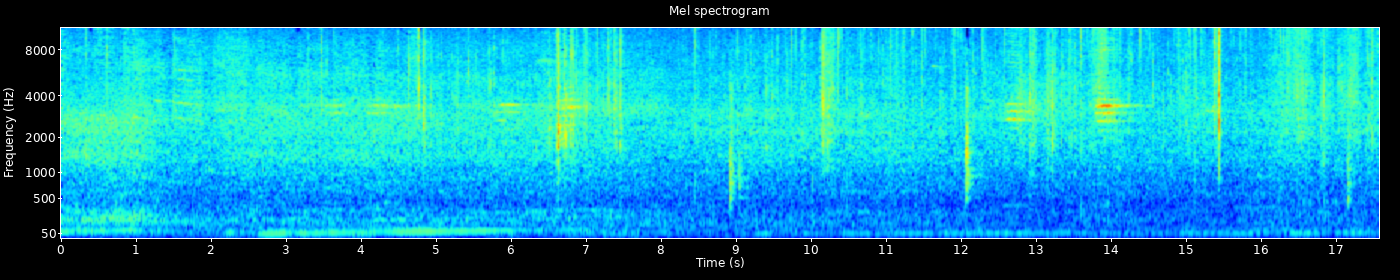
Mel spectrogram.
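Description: Dried palm leaves and sticks being pushed into a clay stove and set alight: rustling kindling with scattered sharp snaps and crackles as the fire catches.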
